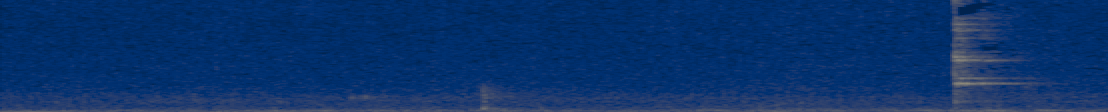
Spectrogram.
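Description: A single sharp clink with a short ring, about three and a half seconds in, as a paintbrush is put down against a hard container; a faint tick comes about two seconds in.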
